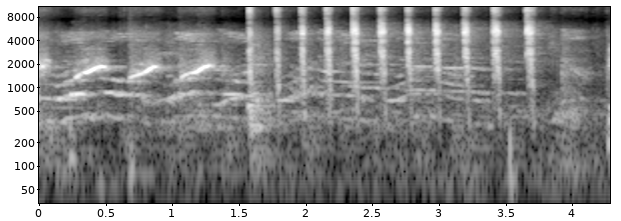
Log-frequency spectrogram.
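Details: Three quick upward-sliding parrot whistles open, followed by a steady run of sharp clicks about five per second to the end.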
